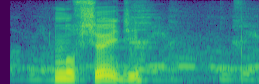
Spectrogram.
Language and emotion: Russian, neutral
